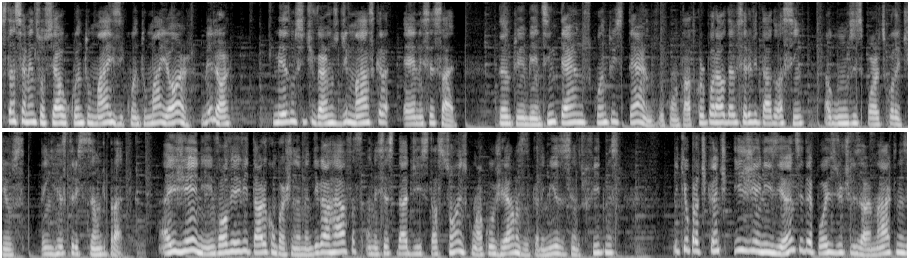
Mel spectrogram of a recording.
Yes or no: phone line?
no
